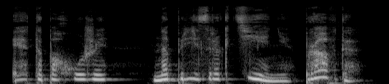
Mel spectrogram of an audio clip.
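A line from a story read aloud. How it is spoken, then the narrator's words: Whispering. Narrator (Russian): прошептала Энн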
